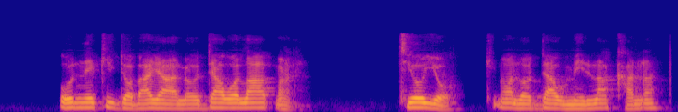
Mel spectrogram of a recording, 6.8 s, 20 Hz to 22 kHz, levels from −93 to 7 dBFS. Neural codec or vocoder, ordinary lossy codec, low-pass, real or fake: codec, 16 kHz, 1.1 kbps, Voila-Tokenizer; none; none; fake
